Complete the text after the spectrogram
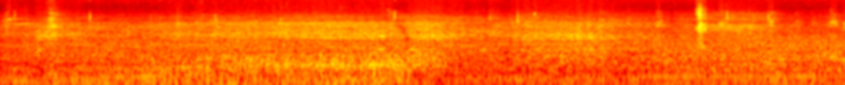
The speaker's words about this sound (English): noisy truck coming up behind me here. All right, we crossed the road before he's at this intersection, so that's okay.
